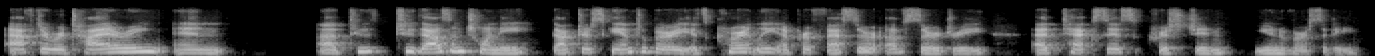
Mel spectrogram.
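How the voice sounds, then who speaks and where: A woman host reads a formal introduction of a guest speaker from notes. Her voice sits a little low, and she stumbles slightly now and then as she reads. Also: moderate pace, gravelly.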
